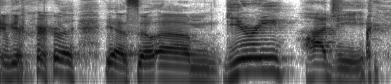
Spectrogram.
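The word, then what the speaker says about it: Giri/Haji: Like, So another one, if you're into Japanese stuff, is Harry Carey. Or sorry. Oh God, I did not mean to be such a dick about that. I just mispronounced it. It's called Giri Haji.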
